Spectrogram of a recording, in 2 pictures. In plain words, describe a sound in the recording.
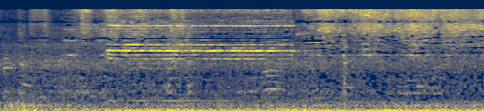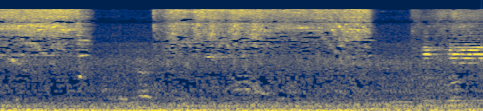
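A grinding wheel whirs and hisses as a knife is sharpened on it.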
